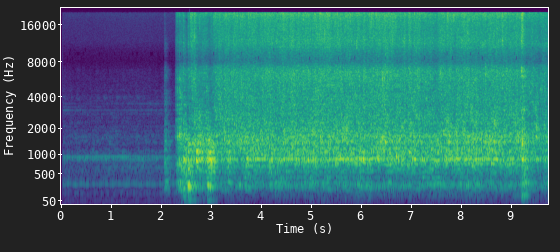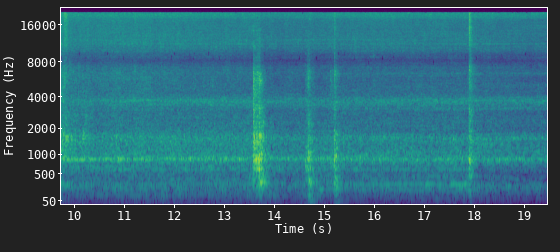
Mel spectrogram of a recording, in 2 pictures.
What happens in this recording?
I flushed the toilet and then washed my hands using soap from the dispenser. After washing my hands, I dried them with a towel. Finally, I turned off the light, opened the toilet door, walked out, and closed the door again.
